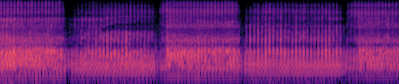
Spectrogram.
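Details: Steady cat purr with a buzzing rumble that pauses briefly about once a second as the cat switches between breathing in and out.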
